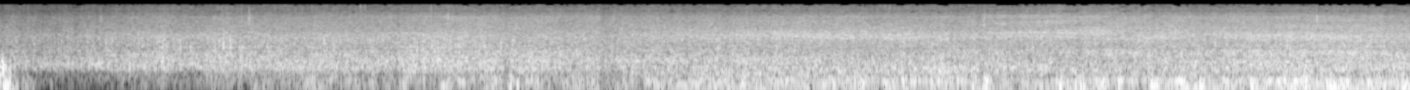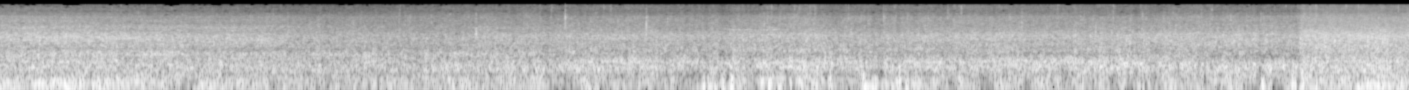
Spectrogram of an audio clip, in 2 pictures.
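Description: Heavy rain pouring down in a dense, steady hiss.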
